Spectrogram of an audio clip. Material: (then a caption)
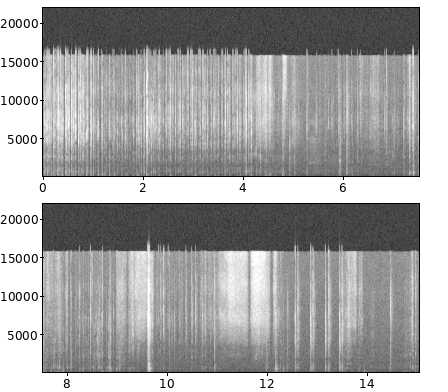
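Cardboard. A small, hollow, handheld white rigid paperboard phone box is tapped and scratched with fingertips and nails. Quiet, bright, dry taps and scratchy, crinkly rustling repeat throughout, each tap dying away almost at once with little low end. Near the middle comes one sharper, louder tap, and a brief hissy scrape follows later.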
